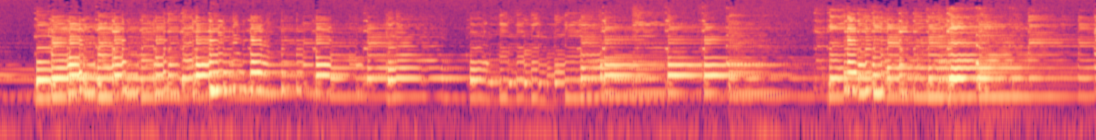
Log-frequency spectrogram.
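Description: A plucked Persian lute playing solo in dastgah Mahour: phrases of picked notes that ring and fade. New phrases start strongly just after the beginning, at about two seconds, near five seconds and just past eight seconds.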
